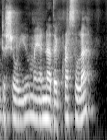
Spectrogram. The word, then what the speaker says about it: Crassula: show you my another crassula. The crassola, some of them pronounce it that way, but I don't think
